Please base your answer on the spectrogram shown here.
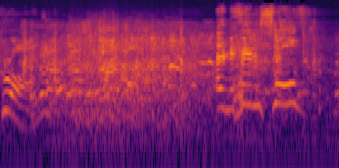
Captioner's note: audience laughing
